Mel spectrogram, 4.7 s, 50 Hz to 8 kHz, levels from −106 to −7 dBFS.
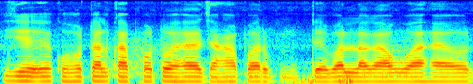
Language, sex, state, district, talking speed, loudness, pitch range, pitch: Hindi, male, Bihar, Araria, 175 wpm, -27 LUFS, 115-120 Hz, 115 Hz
